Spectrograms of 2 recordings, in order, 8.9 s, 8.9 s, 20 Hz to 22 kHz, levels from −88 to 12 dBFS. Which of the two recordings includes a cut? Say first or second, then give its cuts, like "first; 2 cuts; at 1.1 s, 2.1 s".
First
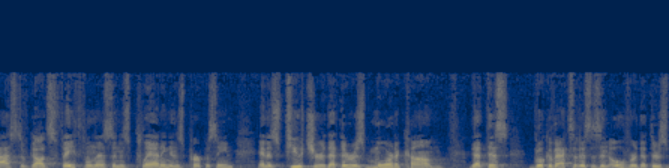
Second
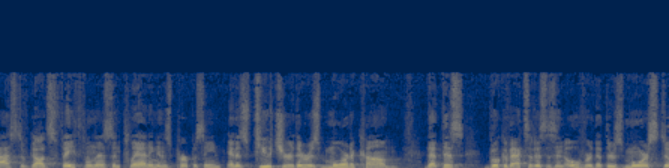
second; 3 cuts; at 1.6 s, 3.0 s, 3.9 s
